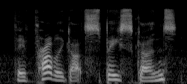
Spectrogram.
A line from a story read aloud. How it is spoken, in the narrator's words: muttered the chief of police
